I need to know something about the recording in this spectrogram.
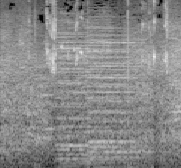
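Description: A basketball dribbled on a hardwood court, with arena music holding steady notes underneath.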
